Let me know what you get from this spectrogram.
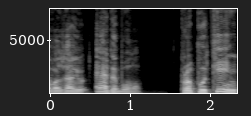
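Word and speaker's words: poutine: Зверніть увагу на вимову путін. Ніякі інші вимоги тут, які вас би напрошувалися зараз, тут вони не підходять.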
